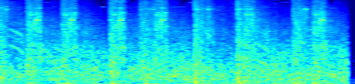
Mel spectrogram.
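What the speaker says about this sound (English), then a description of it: "Tyler manages to defeat Zurb and kills him with one final shot" Rapid gunfire in a movie duel, a dense burst of about eight loud shots in quick rhythm, close and punchy, with no talking over it.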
